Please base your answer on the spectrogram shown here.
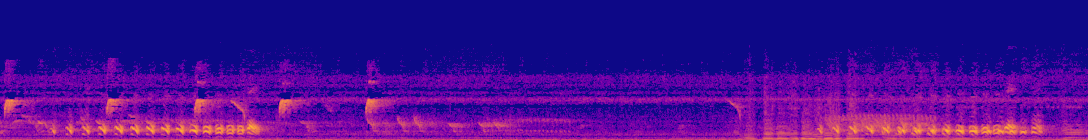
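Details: Barred antshrike pair duetting: two bursts of rapid, accelerating hollow notes, separated by sharp high whistled calls and chatter from other bird species in between.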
